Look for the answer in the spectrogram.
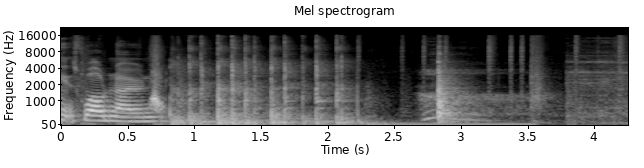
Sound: hands drumming

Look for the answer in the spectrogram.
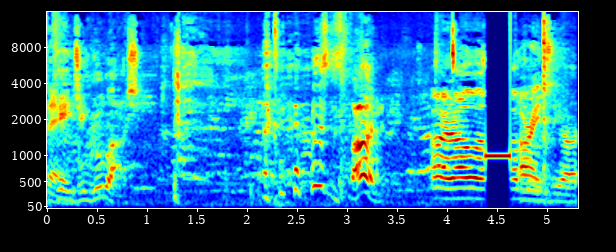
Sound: laughs

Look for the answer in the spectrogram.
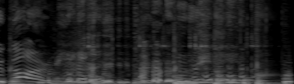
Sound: laughing

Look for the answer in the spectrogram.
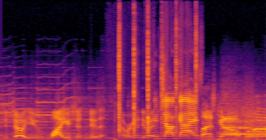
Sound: claps

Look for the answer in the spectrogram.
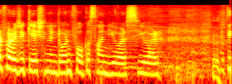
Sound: laugh

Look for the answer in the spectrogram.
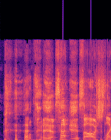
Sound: laughing

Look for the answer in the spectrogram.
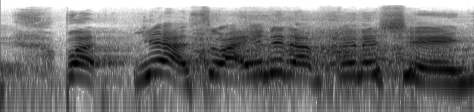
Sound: audience laughing

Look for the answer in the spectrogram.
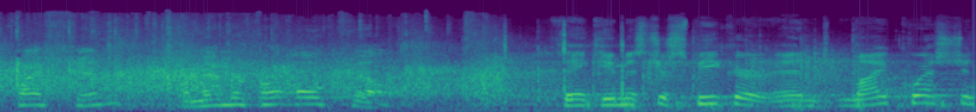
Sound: applause

